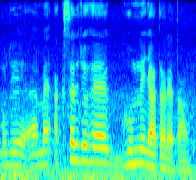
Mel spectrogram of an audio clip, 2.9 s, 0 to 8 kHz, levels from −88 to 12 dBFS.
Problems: constant background noise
